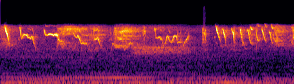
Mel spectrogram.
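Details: Hill prinia (ciblek gunung), Cililin bird, ngeriwik singing: a string of high whistled slurs and squeaky notes, then a burst of rapid sharp ticks, over constant low background hum.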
